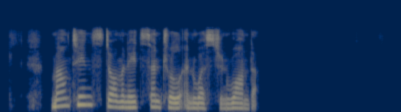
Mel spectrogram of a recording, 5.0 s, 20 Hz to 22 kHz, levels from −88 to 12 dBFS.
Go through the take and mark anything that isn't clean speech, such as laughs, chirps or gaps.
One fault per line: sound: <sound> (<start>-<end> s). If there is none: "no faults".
no faults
